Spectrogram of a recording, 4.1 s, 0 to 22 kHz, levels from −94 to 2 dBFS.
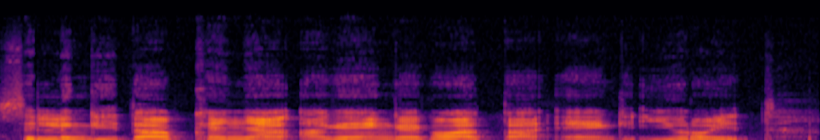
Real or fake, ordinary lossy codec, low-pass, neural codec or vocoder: fake; none; 19.8 kHz; vocoder, 48 kHz, 128 mel bands, Vocos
